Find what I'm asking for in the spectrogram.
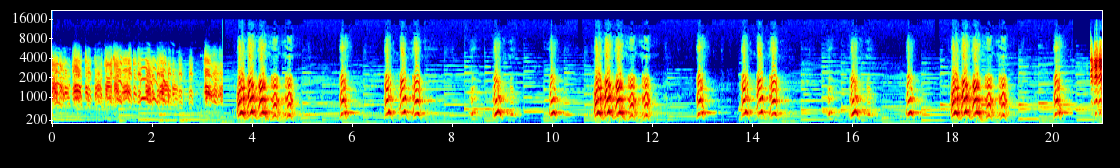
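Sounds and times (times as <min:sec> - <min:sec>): sheep bleating: 0:00.0 - 0:03.4, 0:20.8 - 0:21.0
puppy yapping: 0:00.0 - 0:04.8, 0:18.0 - 0:19.1, 0:20.0 - 0:21.0
background music: 0:00.0 - 0:21.0.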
